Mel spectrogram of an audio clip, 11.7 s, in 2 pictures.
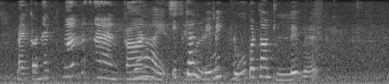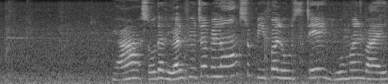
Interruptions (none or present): present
